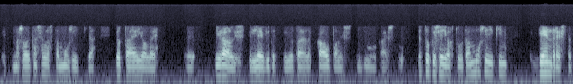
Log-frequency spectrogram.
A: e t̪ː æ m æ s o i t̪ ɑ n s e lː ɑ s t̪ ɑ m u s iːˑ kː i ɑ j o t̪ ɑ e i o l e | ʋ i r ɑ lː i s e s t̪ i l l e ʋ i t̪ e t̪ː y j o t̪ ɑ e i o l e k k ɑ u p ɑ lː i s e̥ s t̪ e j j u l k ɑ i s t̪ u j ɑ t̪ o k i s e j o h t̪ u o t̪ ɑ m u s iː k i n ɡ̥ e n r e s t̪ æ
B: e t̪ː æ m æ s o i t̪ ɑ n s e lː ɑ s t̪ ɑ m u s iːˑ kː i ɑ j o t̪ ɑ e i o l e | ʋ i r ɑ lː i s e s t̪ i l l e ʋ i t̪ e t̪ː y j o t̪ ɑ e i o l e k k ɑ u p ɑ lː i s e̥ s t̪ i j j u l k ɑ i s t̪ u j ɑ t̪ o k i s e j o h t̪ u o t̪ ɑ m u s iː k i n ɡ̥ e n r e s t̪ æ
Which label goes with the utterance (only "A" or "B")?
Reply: B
